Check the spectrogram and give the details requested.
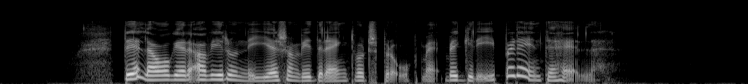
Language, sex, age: Swedish, female, 67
